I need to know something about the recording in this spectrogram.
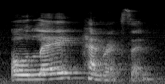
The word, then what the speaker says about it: Ole Henriksen: Is it Ollie Henriksen? We're gonna get to the bottom of this. It's pronounced Ole Henriksen.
